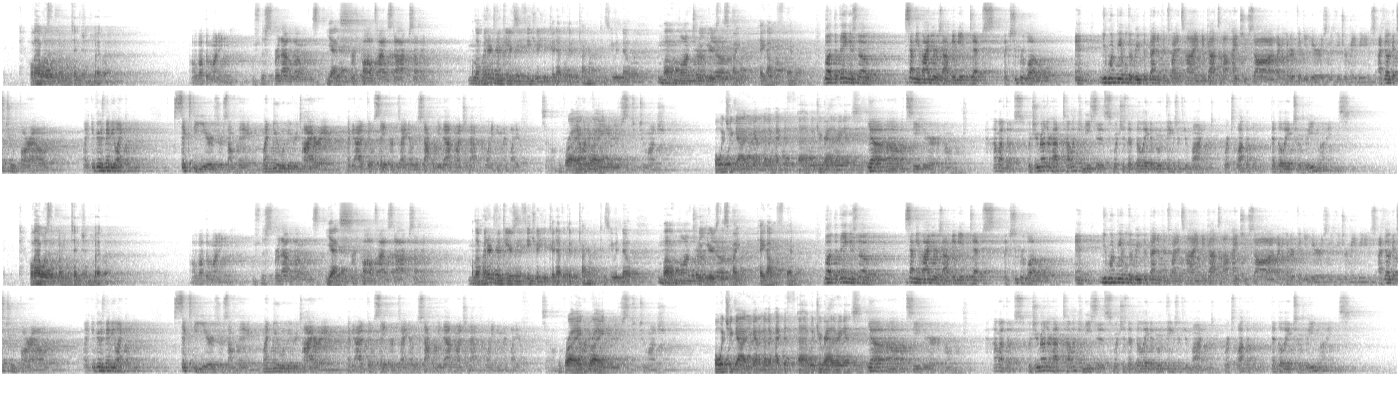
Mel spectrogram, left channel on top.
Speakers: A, on the right (about 85°); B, on the left (about 35°).
A: Well, that wasn't my intention, but
B: All about the money. <laughs> Just for that alone, this
A: yes.
B: like for volatile stocks that like move
A: Although 150
B: within 10 minutes.
A: years in the future, you could have a good retirement because you would know,
B: Mm,
A: well,
B: long
A: 40
B: term,
A: years
B: yeah.
A: this might pay off, but
B: But the thing is though, 75 years out, maybe it dips like super low, and you wouldn't be able to reap the benefits by the time it got to the heights you saw like 150 years in the future, maybe. So I feel like it's too far out. Like if it was maybe like 60 years or something when you would be retiring, like I'd feel safer because I know the stock would be that much at that point in my life. So
A: right,
B: yeah, 150
A: right.
B: years t- too much.
A: Well, what you got? You got another hypoth uh, would you rather, I guess?
B: Yeah, uh, let's see here. Um, how about this? Would you rather have telekinesis, which is the ability to move things with your mind, or telepathy, the ability to read minds?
